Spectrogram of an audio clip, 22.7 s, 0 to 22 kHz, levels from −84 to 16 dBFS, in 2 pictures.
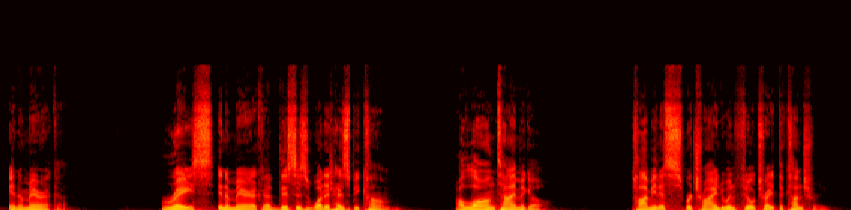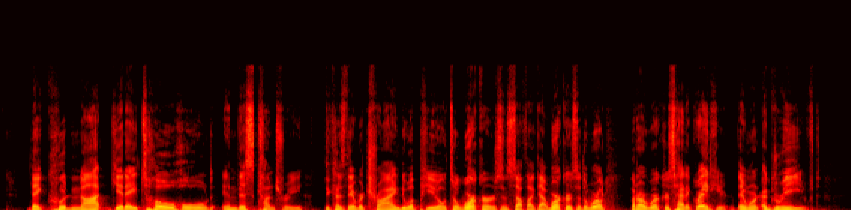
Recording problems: none

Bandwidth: 15 kHz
